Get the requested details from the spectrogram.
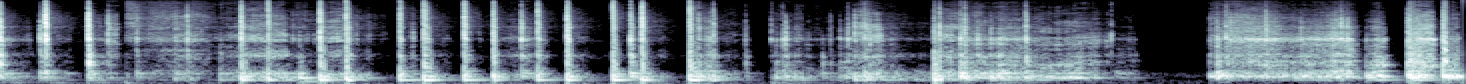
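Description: A large, hollow orange plastic coffee canister, likely empty, is held first upside down and then upright while being tapped with long acrylic nails and fingertips. Quick, irregular taps give short, hollow, woody knocks with a mid-low body and bright nail clicks, each dying away almost at once. After a brief near-silent pause, a denser flurry of tapping resumes.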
